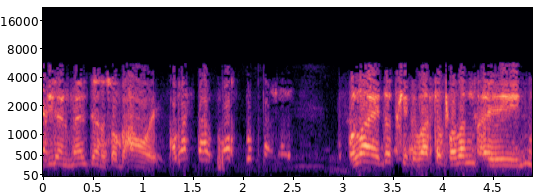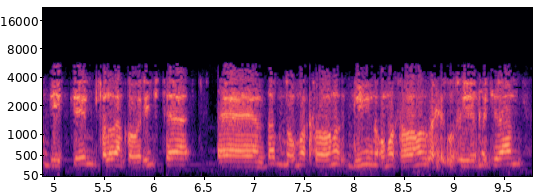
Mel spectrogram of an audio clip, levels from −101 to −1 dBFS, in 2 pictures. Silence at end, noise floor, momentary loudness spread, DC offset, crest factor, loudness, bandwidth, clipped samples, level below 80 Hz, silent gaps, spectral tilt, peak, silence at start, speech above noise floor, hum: 0.1 s; -60 dBFS; 11 LU; under 0.1%; 18 dB; -24 LUFS; 5.8 kHz; under 0.1%; -84 dBFS; none; 3.5 dB/octave; -6 dBFS; 0 s; 35 dB; none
